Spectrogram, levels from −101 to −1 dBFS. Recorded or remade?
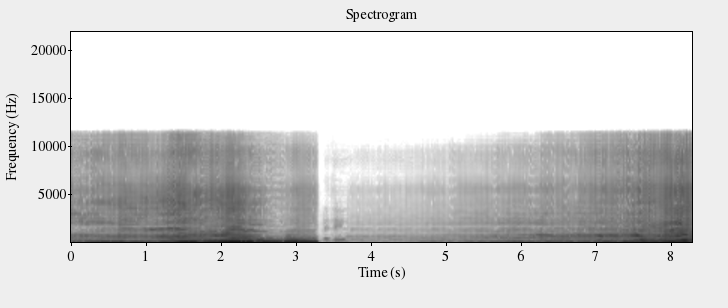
remade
